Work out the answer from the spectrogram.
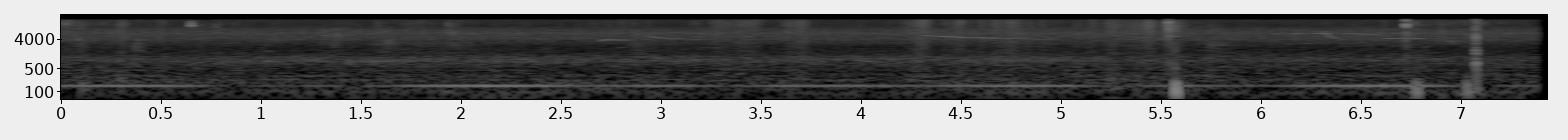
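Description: Faint high bird chirps and thin falling whistles over a steady low hum. A sharp click comes about five and a half seconds in, and a few smaller clicks come near the end.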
